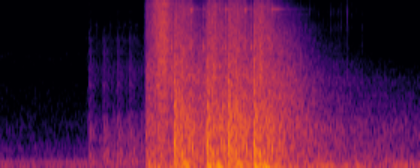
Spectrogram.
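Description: A pistol fires a few quick shots.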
